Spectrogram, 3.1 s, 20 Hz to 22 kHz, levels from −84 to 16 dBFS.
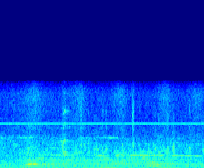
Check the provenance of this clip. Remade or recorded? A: recorded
